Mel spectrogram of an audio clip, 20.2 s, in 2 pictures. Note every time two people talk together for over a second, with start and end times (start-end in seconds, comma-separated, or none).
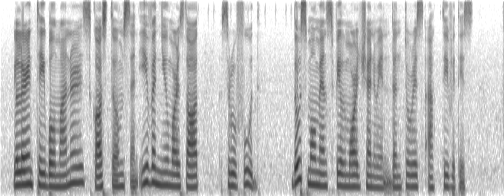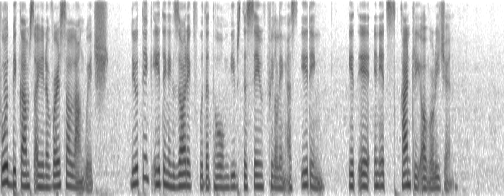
none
